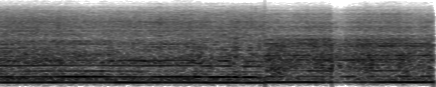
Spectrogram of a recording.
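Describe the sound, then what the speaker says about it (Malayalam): An electric blender whirs steadily and loudly, grinding green grapes with sugar into juice. It runs on its own as a constant motor drone with a brief dip near the end. "അപ്പൊ അതെ നമ്മുടെ പച്ചമുന്തിരി അടിച്ചതാട്ടാ"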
